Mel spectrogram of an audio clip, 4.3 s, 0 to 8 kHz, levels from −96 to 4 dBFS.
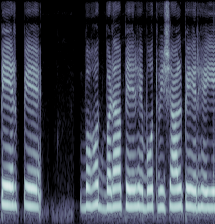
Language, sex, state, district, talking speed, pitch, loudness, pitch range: Hindi, female, Mizoram, Aizawl, 155 wpm, 235 Hz, -15 LUFS, 230-245 Hz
